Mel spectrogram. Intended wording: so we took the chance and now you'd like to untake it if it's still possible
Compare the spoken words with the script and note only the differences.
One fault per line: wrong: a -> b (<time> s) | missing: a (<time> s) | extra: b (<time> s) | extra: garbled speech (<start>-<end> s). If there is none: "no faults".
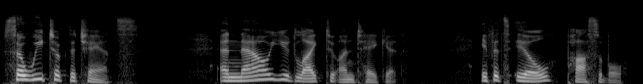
wrong: still -> ill (5.2 s)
